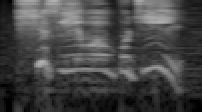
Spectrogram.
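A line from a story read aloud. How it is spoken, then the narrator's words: Shouted. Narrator (Russian): крикнул Барли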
